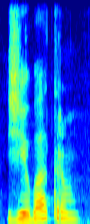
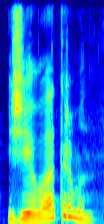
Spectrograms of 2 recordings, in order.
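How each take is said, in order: No difference in how they are said.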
